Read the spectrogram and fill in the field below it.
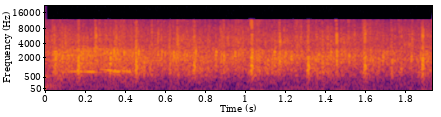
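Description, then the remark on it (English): A church audience applauds one morning as a pastor comes up to the front, many hands clapping in a dense, steady patter at moderate loudness, with a few sharper claps standing out. “Y'all give Pastor Hunter a hand clap as he comes up here this morning.”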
